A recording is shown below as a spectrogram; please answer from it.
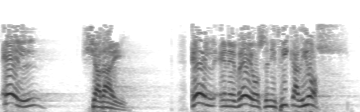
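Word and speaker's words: אל שדי: Ja solamente hay uno así que en hebreo no dice Ja Shadai el todopoderoso sino dice él Shadai él en hebreo significa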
